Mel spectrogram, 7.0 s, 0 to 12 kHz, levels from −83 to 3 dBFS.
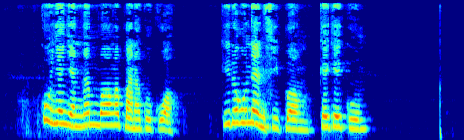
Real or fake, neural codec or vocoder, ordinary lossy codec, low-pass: real; none; AAC, 32 kbps; 10.8 kHz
